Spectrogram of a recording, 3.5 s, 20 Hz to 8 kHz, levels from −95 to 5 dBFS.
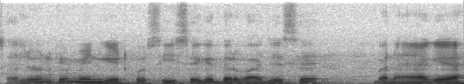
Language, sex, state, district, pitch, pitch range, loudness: Hindi, male, Uttar Pradesh, Lucknow, 115 Hz, 110-125 Hz, -15 LUFS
